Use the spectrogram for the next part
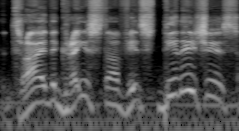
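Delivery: high, slow French-accented showman; Lumiere. Shown as a demonstration. Streamer retrying a Beauty and the Beast character, high French accent. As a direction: draw it out in French accent, soaring on delicious. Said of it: "tried to do Lumiere".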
